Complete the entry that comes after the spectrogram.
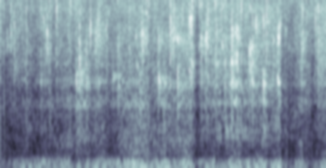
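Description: Cumin seeds sizzling in hot sunflower oil in a pan, a loud dense crackling hiss that stays steady and close throughout.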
